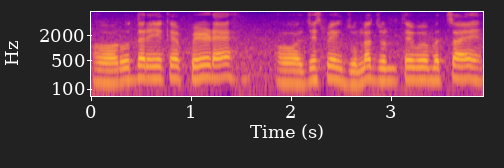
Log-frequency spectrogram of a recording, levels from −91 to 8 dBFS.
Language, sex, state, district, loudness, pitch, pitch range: Hindi, male, Rajasthan, Bikaner, -14 LUFS, 175 Hz, 160-180 Hz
